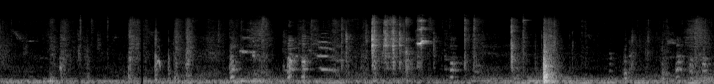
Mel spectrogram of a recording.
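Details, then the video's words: Backyard coop hens clucking: irregular short clucks and bursts from several birds, one sharper loud call near the end, over constant low background hum. "Backyard Chickens Coop Video Sounds Noises Long HD Hens Clucking Roosters Crowing!"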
